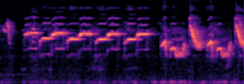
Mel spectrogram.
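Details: Melodious sooty-headed bulbul song: smooth rolling series of rising whistled notes about three per second, followed by louder falling slurs and sweeping upward notes.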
